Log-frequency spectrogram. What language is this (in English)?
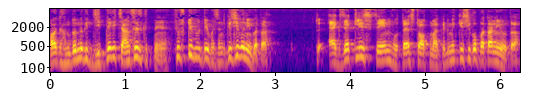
Hindi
